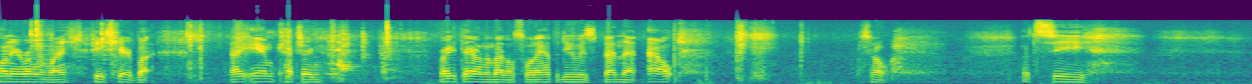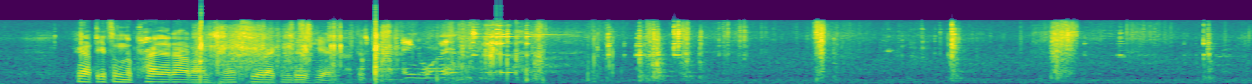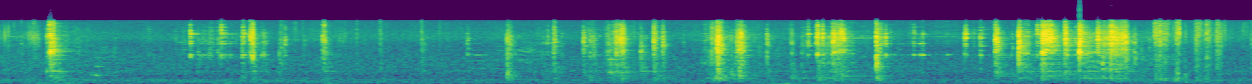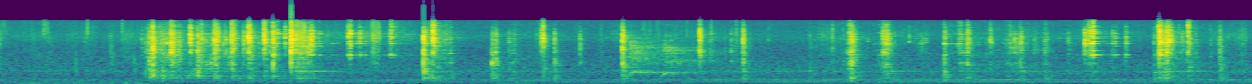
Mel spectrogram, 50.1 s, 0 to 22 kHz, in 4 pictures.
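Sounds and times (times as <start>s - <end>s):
angle iron clanking on steel: 0.0s - 5.0s, 14.3s - 20.0s, 23.0s - 28.6s, 29.2s - 36.9s, 39.0s - 50.0s.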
